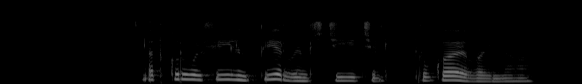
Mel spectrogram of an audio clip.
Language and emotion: Russian, sad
